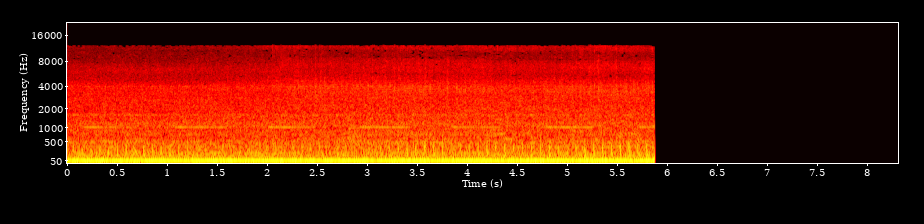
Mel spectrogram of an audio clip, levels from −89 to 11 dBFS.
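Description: A recording of sounds that suffers an audio dropout to silence at 5.88 s, cutting to silence with no room tone through to the end, likely from a lost input or link.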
